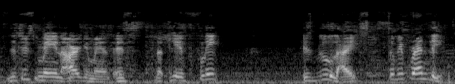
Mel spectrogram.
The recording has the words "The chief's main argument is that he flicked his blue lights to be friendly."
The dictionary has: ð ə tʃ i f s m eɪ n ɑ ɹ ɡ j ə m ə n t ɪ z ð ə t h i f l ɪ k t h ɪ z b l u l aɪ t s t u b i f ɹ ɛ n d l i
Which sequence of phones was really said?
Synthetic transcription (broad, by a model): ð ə s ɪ s m eɪ n ɑ ɹ ɡ j ə m ə n t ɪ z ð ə t h i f l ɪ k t h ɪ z b l u l aɪ t s t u b i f ɹ ɛ n d l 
